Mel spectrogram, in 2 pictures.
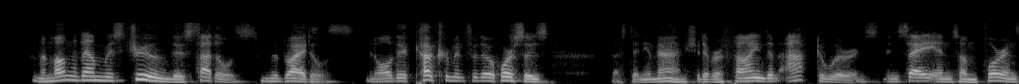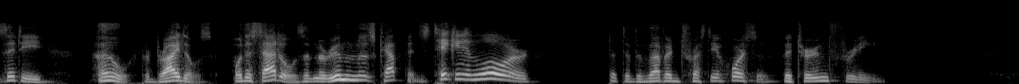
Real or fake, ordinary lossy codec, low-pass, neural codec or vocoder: fake; AAC, 32 kbps; 7.2 kHz; codec, 16 kHz, 0.5 kbps, X-Codec, HuBERT features, trained on balanced general audio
